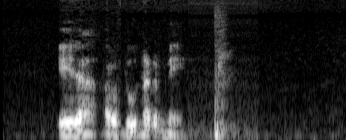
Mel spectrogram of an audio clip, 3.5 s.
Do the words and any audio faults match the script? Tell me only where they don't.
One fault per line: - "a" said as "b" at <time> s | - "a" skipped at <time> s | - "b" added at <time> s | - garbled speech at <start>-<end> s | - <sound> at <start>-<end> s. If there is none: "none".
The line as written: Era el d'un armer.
- thud at 2.1-2.4 s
